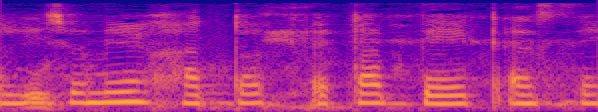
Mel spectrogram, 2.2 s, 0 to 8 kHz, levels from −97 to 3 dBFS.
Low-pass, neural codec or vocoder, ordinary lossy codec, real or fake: 7.2 kHz; codec, 16 kHz, 2 kbps, FreqCodec, larger model; MP3, 48 kbps; fake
